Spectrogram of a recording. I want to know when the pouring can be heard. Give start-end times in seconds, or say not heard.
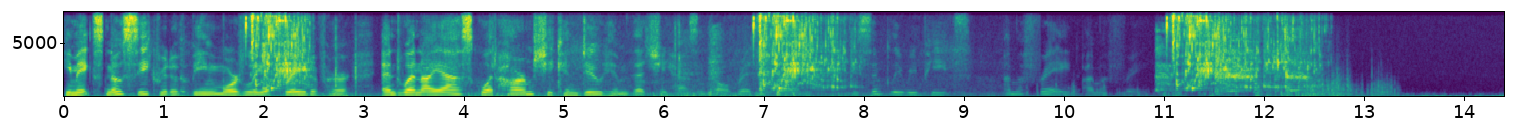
1.8-2.5, 6.8-8.0, 11.0-12.6.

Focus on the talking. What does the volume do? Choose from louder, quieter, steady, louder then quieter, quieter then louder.
quieter.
